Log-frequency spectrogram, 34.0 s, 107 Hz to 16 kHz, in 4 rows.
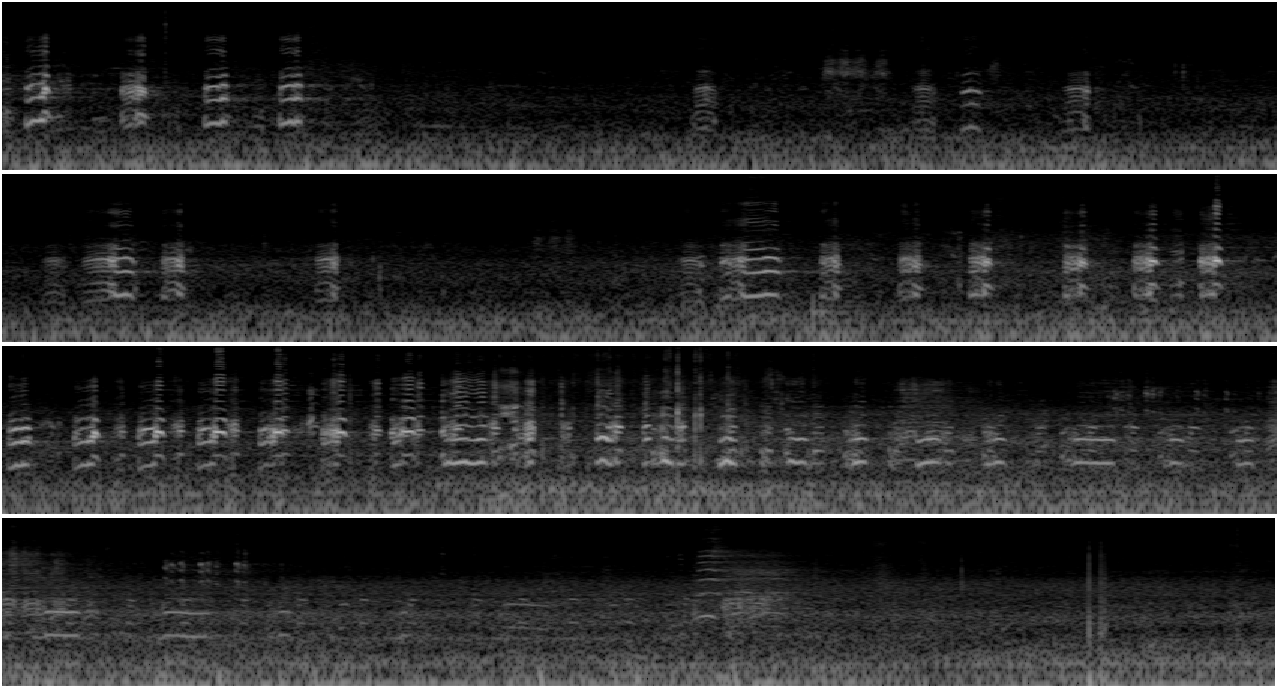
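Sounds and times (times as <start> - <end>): waterfowl calling: 13.0 - 30.9.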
